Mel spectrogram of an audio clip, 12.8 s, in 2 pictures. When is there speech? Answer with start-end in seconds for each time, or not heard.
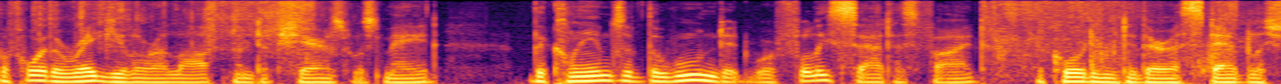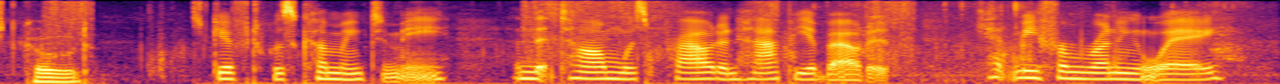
0.0-12.6.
